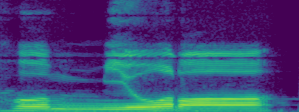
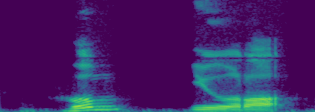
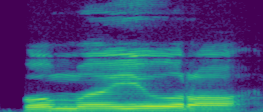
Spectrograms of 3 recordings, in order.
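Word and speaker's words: هُمْ يُرَاءُونَ: Hum yura, hum you, memang harus jelas, nggak boleh hum yura. Nah itu tidak boleh, berarti dia memantul humnya. Humnya harus dibaca jelas. Hum yura, hum you, ya, jangan terlalu ada jeda.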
